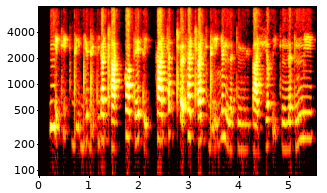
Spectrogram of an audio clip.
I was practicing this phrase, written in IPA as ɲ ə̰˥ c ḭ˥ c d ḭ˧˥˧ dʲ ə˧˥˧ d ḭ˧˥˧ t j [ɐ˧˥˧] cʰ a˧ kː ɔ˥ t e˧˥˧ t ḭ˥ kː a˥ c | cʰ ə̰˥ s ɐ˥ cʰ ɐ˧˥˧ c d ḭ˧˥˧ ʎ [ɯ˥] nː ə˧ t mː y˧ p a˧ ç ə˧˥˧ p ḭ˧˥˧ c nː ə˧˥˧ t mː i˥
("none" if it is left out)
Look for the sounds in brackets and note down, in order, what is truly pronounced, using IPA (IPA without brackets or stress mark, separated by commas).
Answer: ɐ˥, ə˥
